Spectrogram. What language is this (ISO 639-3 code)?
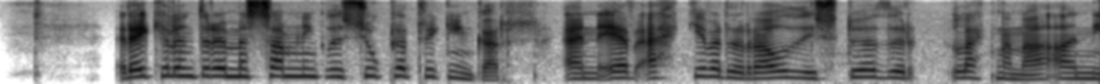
isl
